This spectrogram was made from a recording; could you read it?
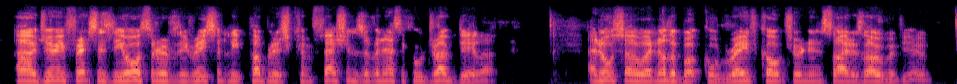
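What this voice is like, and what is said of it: English accent. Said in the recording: “your accent. Your accent uh, is that from the UK? ... I'm from England originally. I was born and grew up in the UK”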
